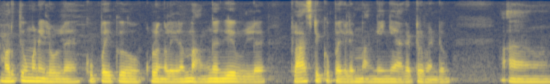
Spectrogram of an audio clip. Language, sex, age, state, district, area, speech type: Tamil, male, 18-30, Tamil Nadu, Kallakurichi, urban, spontaneous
